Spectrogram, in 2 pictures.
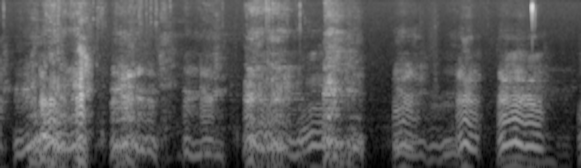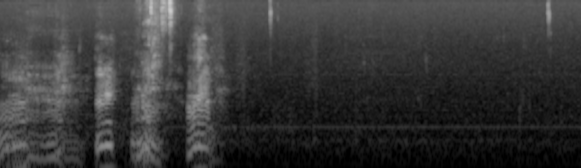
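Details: Basset Hounds at play give a series of rumbling, harmonic growls, short bursts repeated for about ten seconds, after which the room falls quiet apart from a faint steady hum.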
